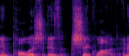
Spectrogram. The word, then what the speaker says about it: przykład: A pronunciation that does not at all correspond to how it's written, przykład.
